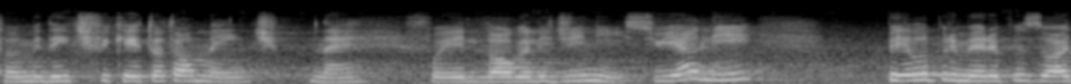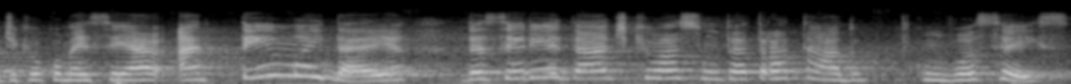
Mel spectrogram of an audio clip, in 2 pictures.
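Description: The speaker moves at a fairly quick pace with lively intonation, with noticeable background noise behind. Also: woman, high pitch for a woman. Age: 20s. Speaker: podcast listener. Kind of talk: casual chat.

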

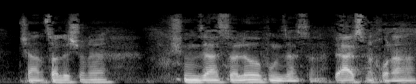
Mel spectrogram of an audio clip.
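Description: A man speaks at a moderate pace in a very deep, low voice with fairly even intonation, with noticeable background noise and audible room echo. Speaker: radio host interviewing criminal suspects. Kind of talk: interview.

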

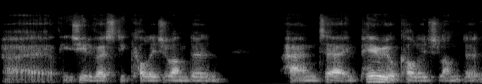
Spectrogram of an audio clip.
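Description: A man with an English Midlands accent. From English Midlands, Coventry. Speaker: education sector executive. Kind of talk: interview conversation. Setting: video call.

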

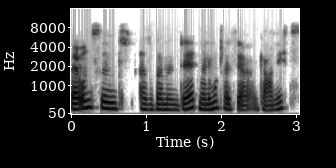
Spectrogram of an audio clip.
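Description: The speaker is a woman with vocal fry. Her pitch varies in an ordinary way. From Hesse, Germany (Offenbach). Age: 20s. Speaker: sociology student. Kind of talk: casual chat.

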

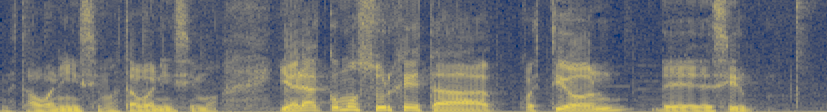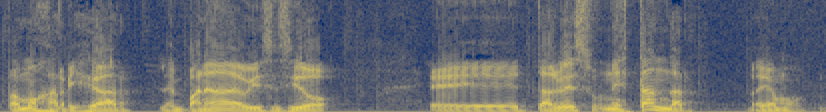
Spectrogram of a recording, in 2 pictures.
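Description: A man speaks at a moderate pace in an unremarkable speaking voice. His intonation is lively. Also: fairly low pitch for a man. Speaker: radio host. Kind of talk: interview.

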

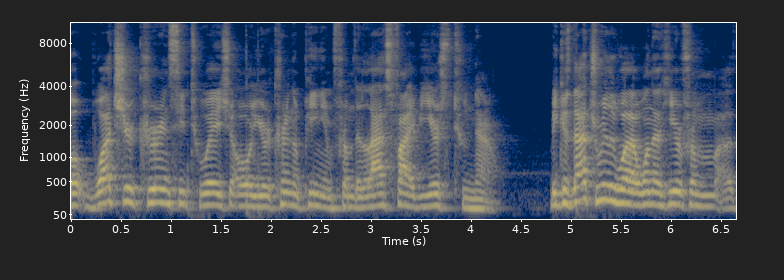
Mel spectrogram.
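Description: This is an ordinary speaking voice. It shows ordinary pitch variation at a fairly quick pace. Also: man. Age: 20s. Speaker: podcast host. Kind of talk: casual chat.

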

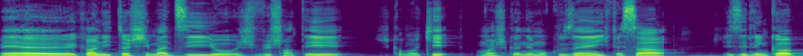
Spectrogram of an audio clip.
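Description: At a moderate pace, a man speaks with a fairly low pitch and a monotone, flat intonation. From Montreal area (Laval), Peruvian family. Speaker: rapper. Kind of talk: casual chat.

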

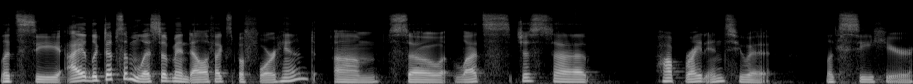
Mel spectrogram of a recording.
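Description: A man speaks in an ordinary speaking voice at medium pitch with ordinary pitch variation and a fairly slow pace. The recording is very clean, with a silent background. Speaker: podcast host. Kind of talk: casual chat.

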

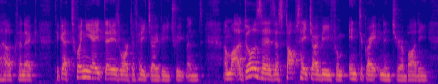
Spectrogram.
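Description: A man with an Irish accent at a moderate pace. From Ireland. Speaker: podcast host. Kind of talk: casual chat.

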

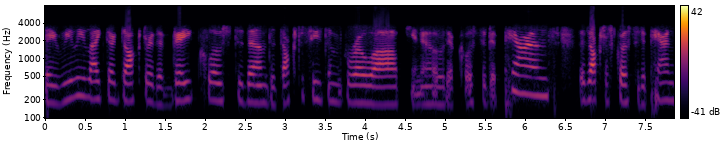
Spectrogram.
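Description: In an ordinary speaking voice, a woman talks at a moderate pace. Her pitch is medium and her intonation fairly even. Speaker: pediatric kidney doctor and professor. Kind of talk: expert interview. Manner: warm, conversational.

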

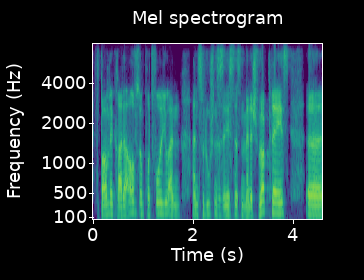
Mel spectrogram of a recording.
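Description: A man's fairly high, flat monotone at a very fast pace. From Magdeburg, eastern Germany. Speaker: IT company founder. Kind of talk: interview. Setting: video call. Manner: hesitant, many fillers.

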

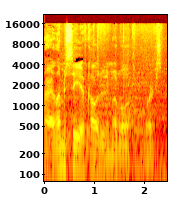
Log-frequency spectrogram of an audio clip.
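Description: Very fast, very deep male speech in an American accent, with audible room echo. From Indiana. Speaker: podcast co-host. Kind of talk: casual chat. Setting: bar or cafe with live band.

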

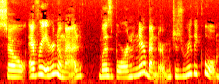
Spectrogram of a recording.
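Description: In an American accent, a woman with a normal speaking voice and fairly high pitch talks at a fairly slow pace. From United States (Filipino family). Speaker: podcast host, fan show. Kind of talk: solo casual podcast, episode recap. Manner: casual, with fillers and repetitions.

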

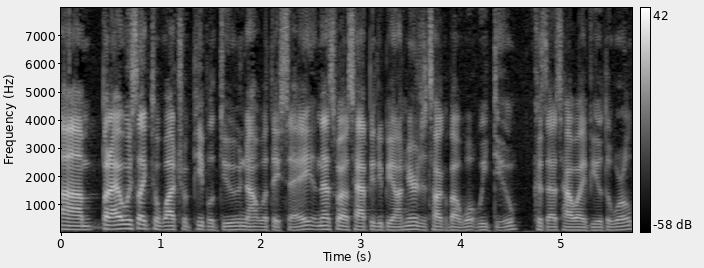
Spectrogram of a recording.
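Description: With a bright, sharp tone at a medium pitch, a man talks at a very fast pace with hardly any pauses on a very clean recording with a silent background. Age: 40s. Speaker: fund manager, investment firm co-founder. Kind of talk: interview about investing.

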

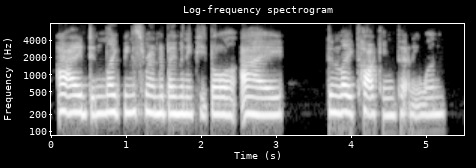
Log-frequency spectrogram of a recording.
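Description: A woman's dark, mellow voice at medium pitch, monotone and flat, at a moderate pace, with a dry, close sound and no echo. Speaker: podcaster. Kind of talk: personal monologue.

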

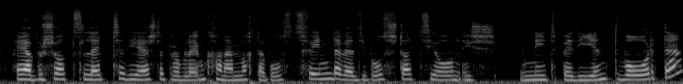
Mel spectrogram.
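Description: At a moderate pace and with hardly any pauses, a woman speaks in a somewhat breathy, dark, mellow tone at a fairly high pitch, her intonation fairly even and her loudness swinging widely. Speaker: podcast co-host. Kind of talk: casual chat. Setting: in a camper van with the rear hatch open.

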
